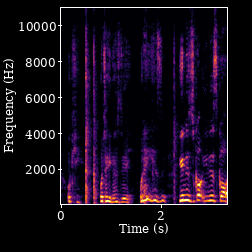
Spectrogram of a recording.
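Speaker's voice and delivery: put-on yelling. Showing how the speaker acts watching a football match, retelling own match yelling. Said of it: "I would just be like, I'm like this".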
